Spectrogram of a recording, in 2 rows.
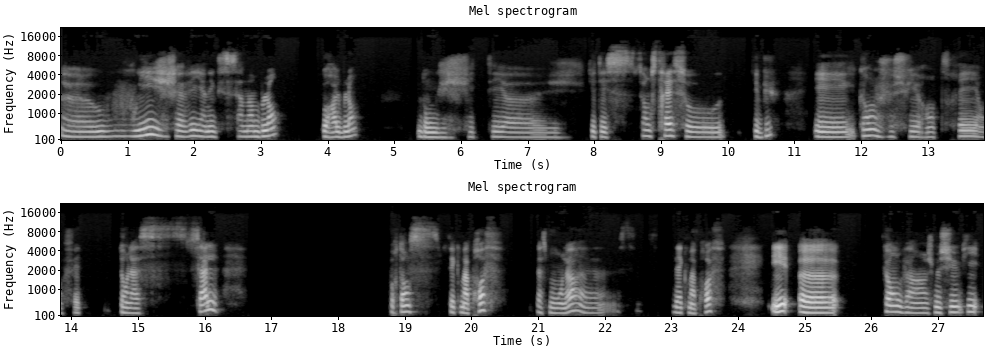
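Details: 32-year-old woman speaking French, stuttering since about age 8; stuttering.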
